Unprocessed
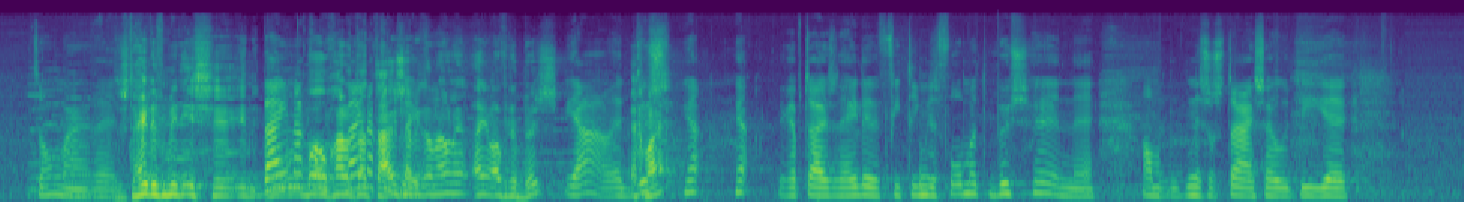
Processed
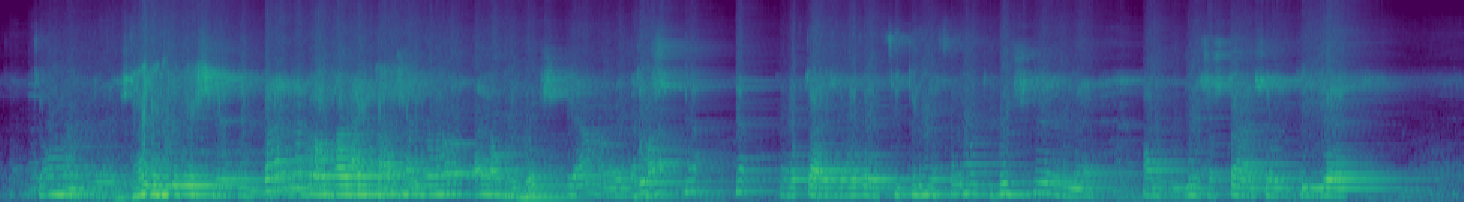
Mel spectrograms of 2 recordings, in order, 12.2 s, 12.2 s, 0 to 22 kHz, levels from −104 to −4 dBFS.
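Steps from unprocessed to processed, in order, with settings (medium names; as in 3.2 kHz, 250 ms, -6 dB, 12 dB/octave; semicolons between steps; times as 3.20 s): FFT filter 160 Hz 0 dB, 310 Hz -2 dB, 690 Hz -1 dB, 1.4 kHz -18 dB, 2.4 kHz -19 dB, 4.2 kHz +5 dB, 6 kHz -15 dB, 9.8 kHz -4 dB; in parallel at +1 dB: compression 6:1, threshold -35 dBFS, peak gain reduction 15.5 dB; on the sum: short-mantissa float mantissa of 2-bit; rotary cabinet horn 6.3 Hz, later 1 Hz, at 9.06 s; feedback comb 59 Hz, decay 1.4 s, harmonics all, mix 90%; on a send: reverse echo 252 ms -20 dB; on the sum: loudspeaker Doppler distortion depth 0.58 ms; trim +3 dB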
